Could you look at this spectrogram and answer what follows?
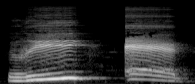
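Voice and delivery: "Ri, elle" as two separate held syllables; split into syllables. Shown as a demonstration. Teacher cutting the word ruelle in two, split into syllables. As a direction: sound out "Ri", pause, then "elle". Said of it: "le premier syllabe".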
